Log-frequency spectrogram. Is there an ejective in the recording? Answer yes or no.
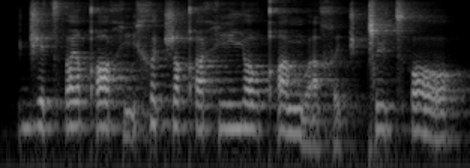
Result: yes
